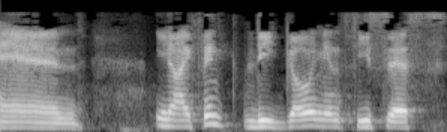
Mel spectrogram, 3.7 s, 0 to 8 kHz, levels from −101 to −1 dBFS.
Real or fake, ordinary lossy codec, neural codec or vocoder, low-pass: fake; MP3, 24 kbps; codec, 16 kHz, 2 kbps, X-Codec, HuBERT features, trained on general audio; 7.2 kHz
